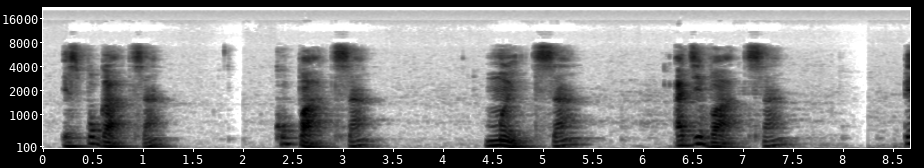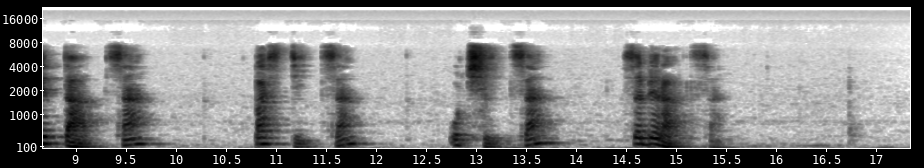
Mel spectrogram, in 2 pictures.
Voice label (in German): russisch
